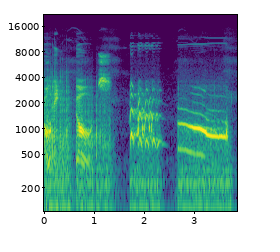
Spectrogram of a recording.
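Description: A person mimics a coyote with a few warbling yips followed by a long, falling howl, loud and near, split by short pauses.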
